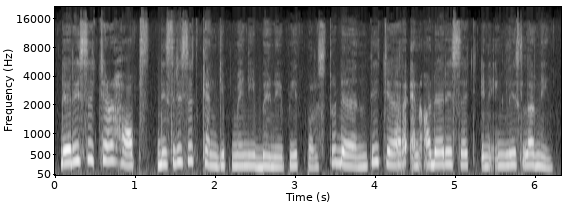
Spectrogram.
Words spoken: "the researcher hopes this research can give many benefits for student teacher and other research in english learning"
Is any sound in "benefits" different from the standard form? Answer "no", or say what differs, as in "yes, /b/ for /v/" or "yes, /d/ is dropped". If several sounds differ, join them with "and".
yes, /s/ is dropped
